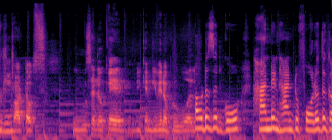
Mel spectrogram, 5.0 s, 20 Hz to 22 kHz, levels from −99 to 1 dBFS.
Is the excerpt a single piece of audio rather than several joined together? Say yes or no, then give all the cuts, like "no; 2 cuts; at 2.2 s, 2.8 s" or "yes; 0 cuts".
no; 1 cut; at 2.9 s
